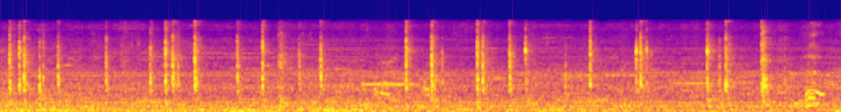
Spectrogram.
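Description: Irregular sharp clicks and taps, one to three a second, over a steady low background rumble.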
